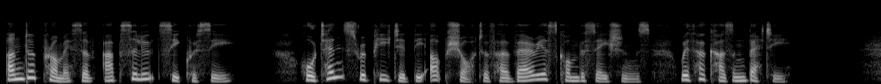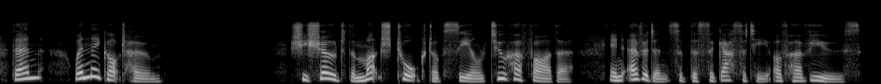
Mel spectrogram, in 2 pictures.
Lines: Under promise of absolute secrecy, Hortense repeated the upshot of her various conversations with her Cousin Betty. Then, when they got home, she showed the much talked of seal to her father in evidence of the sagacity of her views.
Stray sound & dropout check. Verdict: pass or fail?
pass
